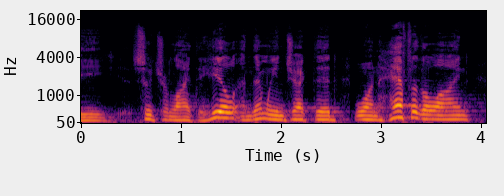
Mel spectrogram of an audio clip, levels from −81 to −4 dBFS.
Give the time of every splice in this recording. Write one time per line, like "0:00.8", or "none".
0:02.7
